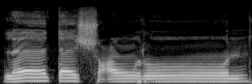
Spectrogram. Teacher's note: Wajah yang ketiga itu namanya qasar, yaitu artinya pendek, yaitu panjangnya 1 alif atau 2 harokat atau 2 ketukan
